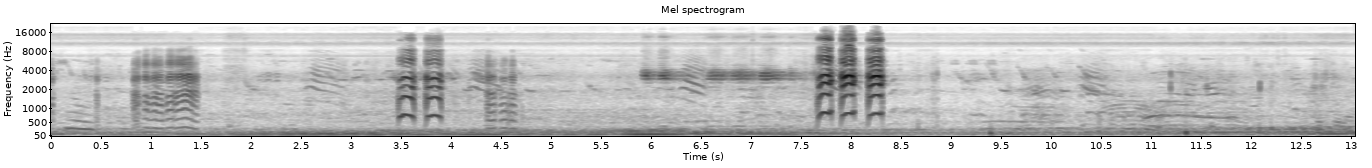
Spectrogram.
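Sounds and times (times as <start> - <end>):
parrot squawking: 0.8 - 1.5, 2.6 - 5.0, 6.2 - 8.4.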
